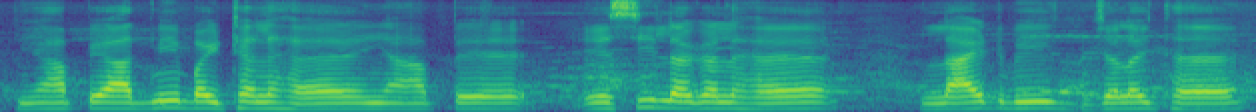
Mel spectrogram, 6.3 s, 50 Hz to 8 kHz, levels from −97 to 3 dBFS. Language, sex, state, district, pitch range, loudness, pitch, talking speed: Bajjika, male, Bihar, Vaishali, 155-170 Hz, -17 LUFS, 160 Hz, 145 wpm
